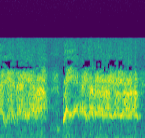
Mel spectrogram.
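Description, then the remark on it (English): A voice imitates a boy yelling far off in the woods at the other end of a school playground, a sustained strained wail that breaks briefly, then rises and carries on for a couple of seconds before fading. “Farkas is screaming it out”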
